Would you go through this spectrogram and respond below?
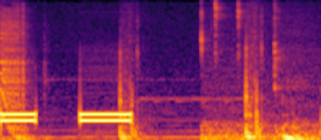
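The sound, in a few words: telephone busy tone on a fax-machine phone in Painscreek Killings video game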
